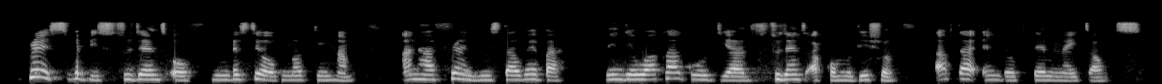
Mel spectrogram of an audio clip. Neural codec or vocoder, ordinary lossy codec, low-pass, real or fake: none; none; 7.2 kHz; real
